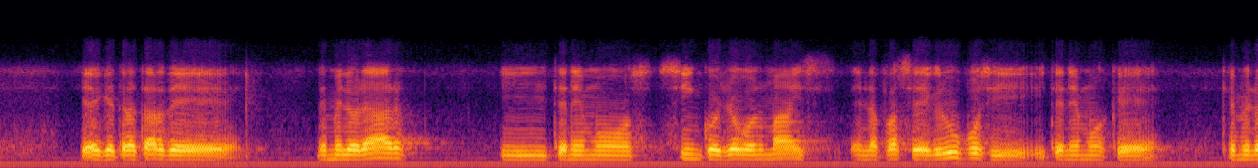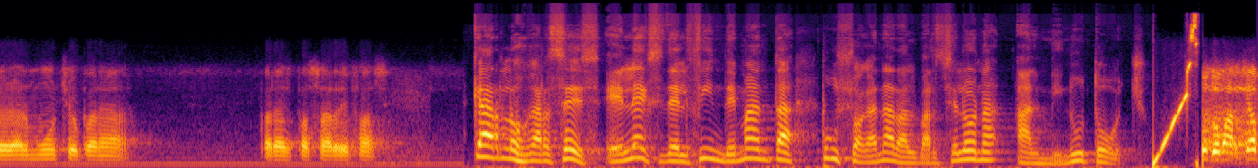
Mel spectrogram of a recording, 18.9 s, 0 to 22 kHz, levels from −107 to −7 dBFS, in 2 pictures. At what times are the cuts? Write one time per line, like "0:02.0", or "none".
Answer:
0:12.9
0:15.6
